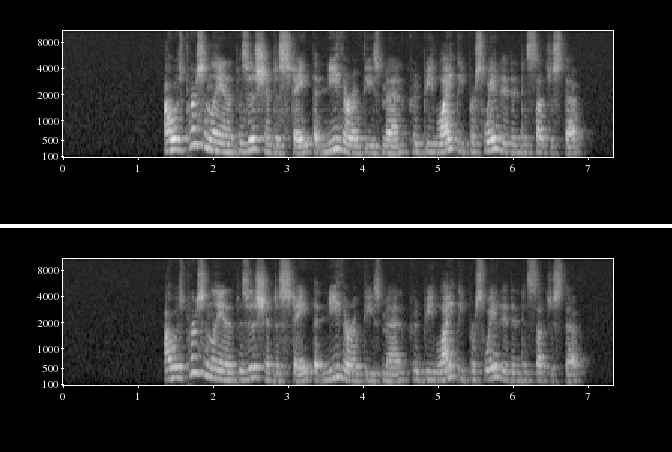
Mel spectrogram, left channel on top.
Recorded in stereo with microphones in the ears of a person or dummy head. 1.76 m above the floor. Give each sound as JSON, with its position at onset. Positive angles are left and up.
{"t": 1.4, "sound": "a woman speaking", "side_deg": 35, "distance_m": 2.0}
